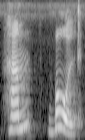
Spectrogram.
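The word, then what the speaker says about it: Humboldt: हमबोल्ट, D pronounce नहीं होगा, हमबोल्ट होगा, ठीक है, हमबोल्ट।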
